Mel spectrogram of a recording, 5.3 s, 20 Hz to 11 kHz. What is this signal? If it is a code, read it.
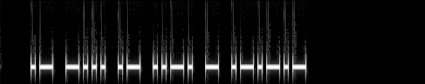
Morse code, heard as a keyed tone, about 22 wpm, 700 Hz. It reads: ABAFT.
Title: Pangram Challenge v2 - 22wpm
